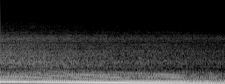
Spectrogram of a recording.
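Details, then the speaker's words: Ford Mustang EcoBoost after swapping Accel spark plugs back to factory plugs, previously misfiring at low rpm and idle since cold weather: deep, even rumble climbing smoothly with the revs, no stutter around 1,000 rpm or breaking up; normal rev-up. "sounds good. RPMs go up, no problem. It's not breaking up anything."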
